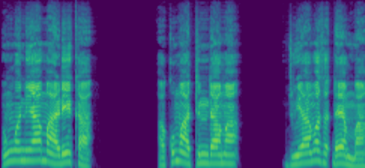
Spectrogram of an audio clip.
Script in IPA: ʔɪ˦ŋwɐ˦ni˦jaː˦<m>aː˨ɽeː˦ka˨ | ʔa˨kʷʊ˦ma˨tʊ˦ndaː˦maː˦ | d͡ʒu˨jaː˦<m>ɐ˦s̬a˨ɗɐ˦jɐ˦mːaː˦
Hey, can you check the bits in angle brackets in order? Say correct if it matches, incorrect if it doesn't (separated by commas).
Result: correct, correct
